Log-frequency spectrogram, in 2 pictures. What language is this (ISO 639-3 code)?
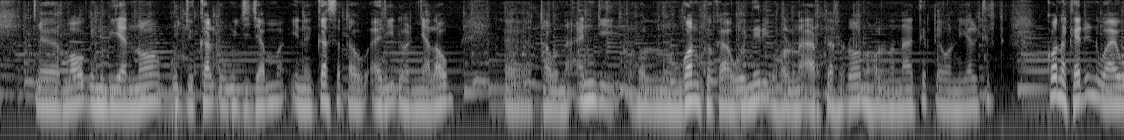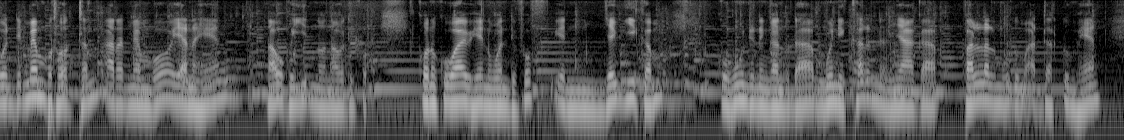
ful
